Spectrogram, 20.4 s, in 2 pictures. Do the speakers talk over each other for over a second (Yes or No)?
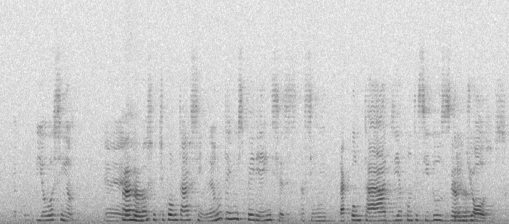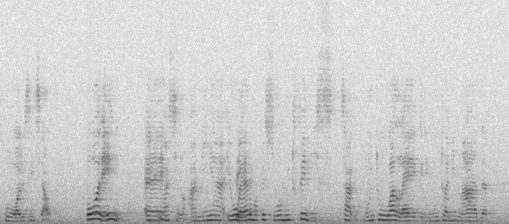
No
